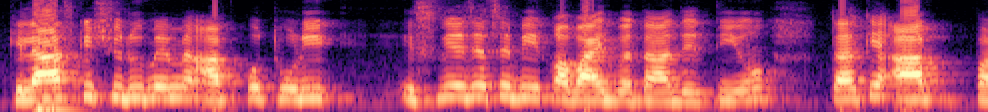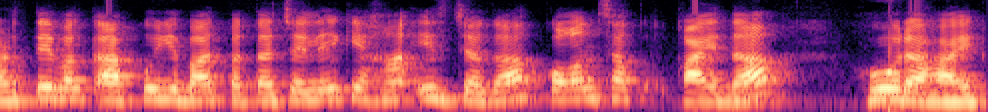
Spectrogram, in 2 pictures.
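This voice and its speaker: A woman teaching Quran reading in a slightly high voice. She spells out syllables slowly and loudly, drawing each one out, then explains the rules at a brisker pace. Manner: slow, drawn-out loud recitation of syllables, then brisker explanations.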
